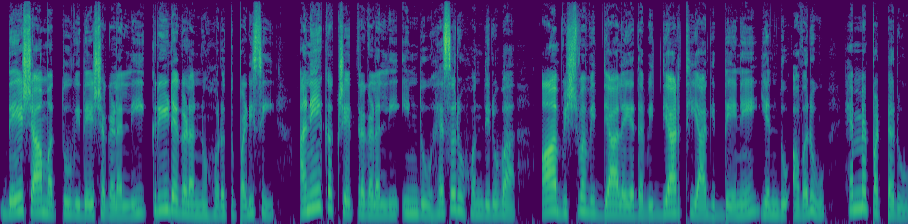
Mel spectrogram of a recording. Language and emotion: Kannada, neutral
